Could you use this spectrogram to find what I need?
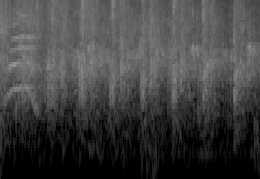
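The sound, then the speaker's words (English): A crowd claps together in sustained applause, a dense wash of many hands for a couple of seconds, fairly loud and steady with a few brief cheers or voices mixed in. “Y'all give them an awesome hand clap.”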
